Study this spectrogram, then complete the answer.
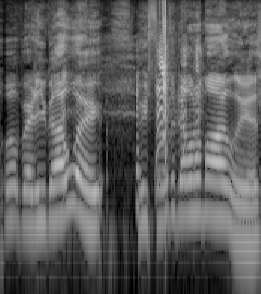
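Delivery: high, loud whiny mockery; mock the co-host's voice; mocking impression. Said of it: "What are you talking about".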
